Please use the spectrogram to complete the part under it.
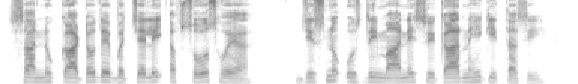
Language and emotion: Punjabi, sad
